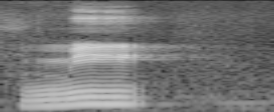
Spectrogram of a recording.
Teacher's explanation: Ini mim paduan dua bibir dengan khayshum. Ini termasuk huruf khayshum.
